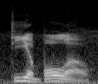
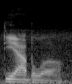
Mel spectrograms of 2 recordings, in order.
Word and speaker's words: diabolo: me on the pronunciation this is diabolo not Diablo Oh and before I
